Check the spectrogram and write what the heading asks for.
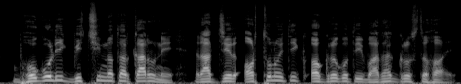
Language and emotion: Bengali, neutral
